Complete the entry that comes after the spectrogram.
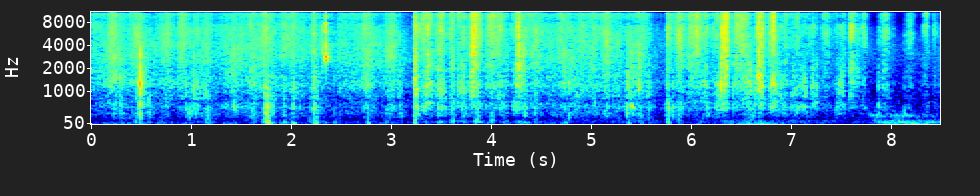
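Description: Fingertips and short nails scratch along the woven fabric and seams of dark blue cotton denim jeans. The result is a quiet, continuous rasping scratch with a soft low rumble underneath, broken by a few sharper, brief scraping peaks.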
